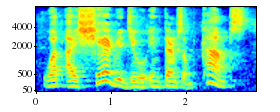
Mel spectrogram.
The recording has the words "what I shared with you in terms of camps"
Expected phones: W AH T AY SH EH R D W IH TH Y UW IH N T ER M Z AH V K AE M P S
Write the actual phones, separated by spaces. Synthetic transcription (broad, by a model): W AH T AY SH EH R D W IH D Y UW IH N T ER M S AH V K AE M P S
